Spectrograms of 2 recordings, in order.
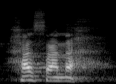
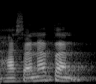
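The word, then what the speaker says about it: حسنة: Kalau ini hasanah, bukan hasanatan. Jadi hasanah.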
